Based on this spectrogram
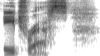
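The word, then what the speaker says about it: Ahrefs: go into any I'm sorry specifically I use H refs which is spelled a href s comm it's very similar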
